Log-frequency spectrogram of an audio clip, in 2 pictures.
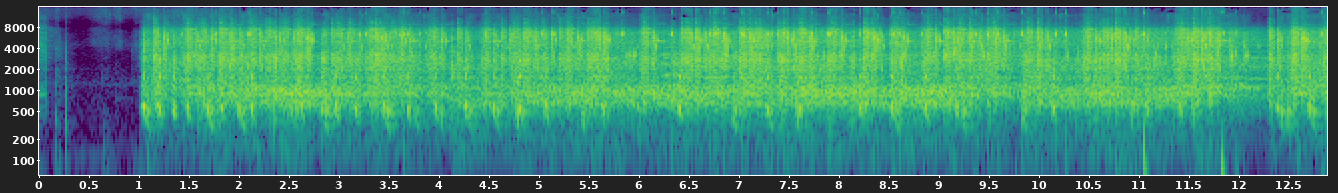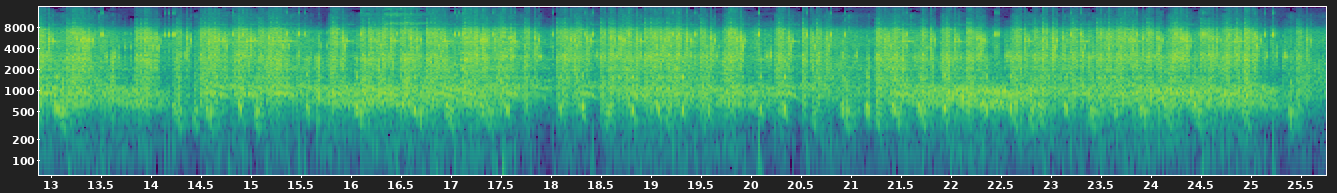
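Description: Video game shots fire rapidly with quick zaps and bursts.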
